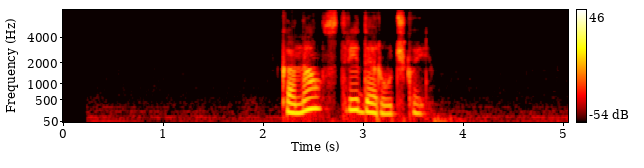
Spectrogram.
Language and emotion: Russian, neutral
